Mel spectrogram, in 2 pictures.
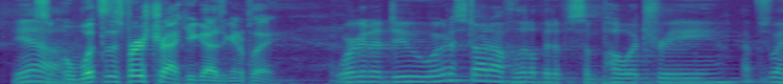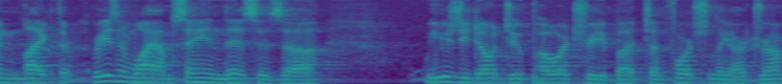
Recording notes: We went live at Western Sky Bar & Taproom in Englewood, CO and heard some poetry and some sick jams. TWO STRING BASS AND SAX!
